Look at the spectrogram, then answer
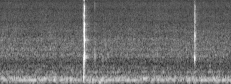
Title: hiccups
